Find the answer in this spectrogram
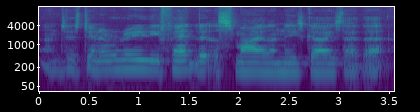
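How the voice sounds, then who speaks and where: A man's voice: on the high side, level tone, moderate pace, gravelly, warm tone, slight background noise. A man leading a live draw-along painting class, chatty and encouraging, talking as he paints with lots of ums and restarts. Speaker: illustrator teaching a live art class.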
